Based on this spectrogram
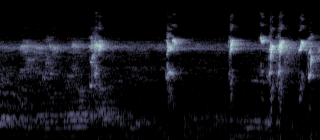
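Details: Lovebird competing in an online singing contest from Singkawang, West Kalimantan: thin high whistled notes and sharp squeaky chips, ending in a quick cluster of chirps.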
